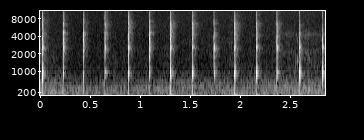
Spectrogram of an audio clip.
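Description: A fully dried ink stick made of soot and glue is tapped 14 times in a steady rhythm. Each tap gives a short, clear, hollow knock like a wooden temple block, with a tone near 940 Hz and bright overtones. The clear ring marks the ink stick as fully dried and good.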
